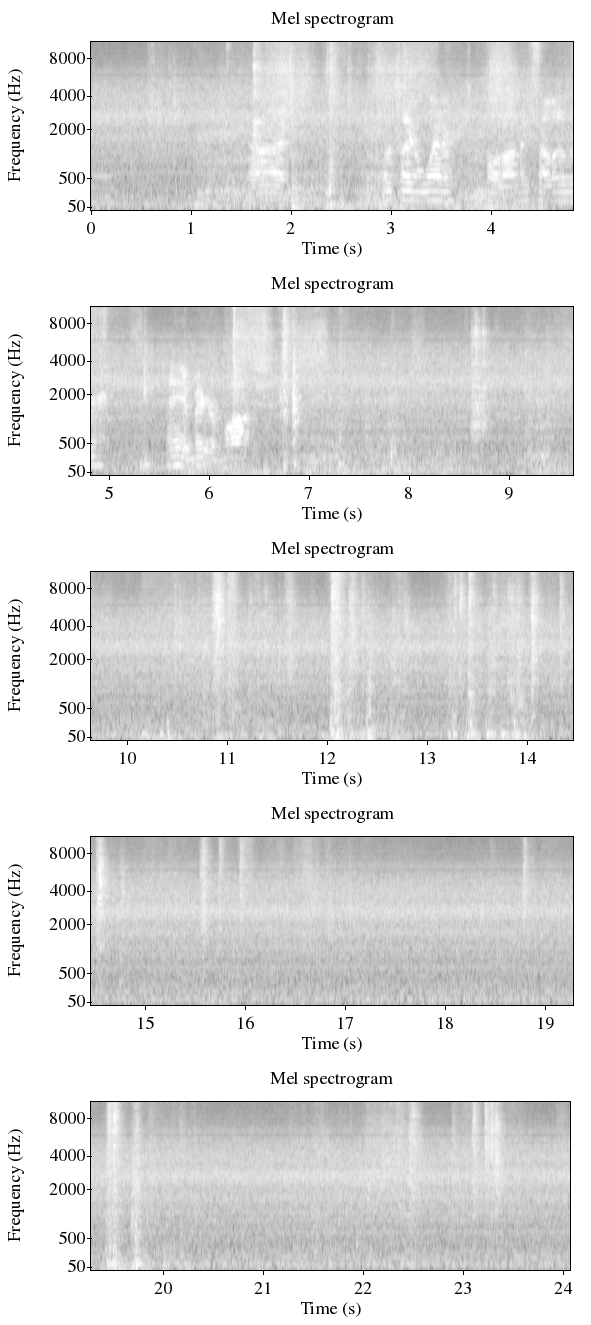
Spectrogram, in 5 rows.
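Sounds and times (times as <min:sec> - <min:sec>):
steady low hum: 0:00.0 - 0:24.0.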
